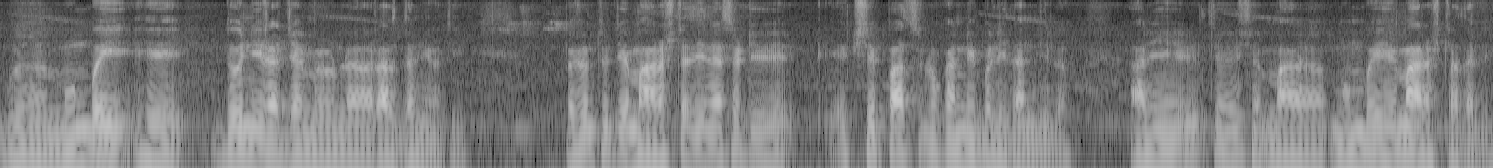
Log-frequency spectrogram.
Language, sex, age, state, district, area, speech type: Marathi, male, 60+, Maharashtra, Wardha, urban, spontaneous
